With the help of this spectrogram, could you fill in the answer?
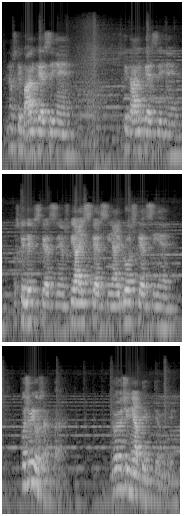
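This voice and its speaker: A man with an Indian accent teaching in an explanatory, motivational lecture style, slowing down deliberately on English phrases. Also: mid-range voice. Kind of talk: motivational lecture on communication skills. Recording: very echoey room, music behind.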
